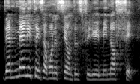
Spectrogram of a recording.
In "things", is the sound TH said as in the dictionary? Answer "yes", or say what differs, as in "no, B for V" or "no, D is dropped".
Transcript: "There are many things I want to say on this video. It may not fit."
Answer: yes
